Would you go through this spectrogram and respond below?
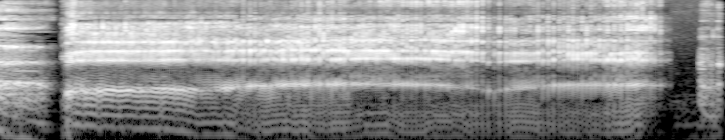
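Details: Woman burping: one long, loud, sustained belch with a rough, buzzing tone lasting several seconds.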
